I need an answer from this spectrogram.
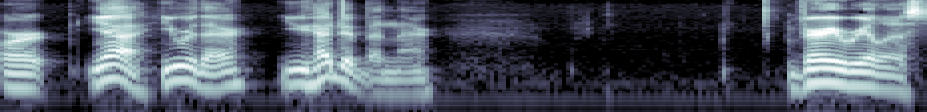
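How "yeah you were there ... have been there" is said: mock flat deadpan delivery. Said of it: "It's just deadpan of like".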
